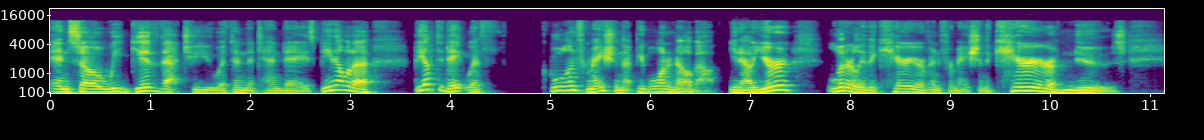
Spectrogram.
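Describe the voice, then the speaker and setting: Against a quiet background, a man speaks at a fairly quick pace in a medium pitch, his voice making very wide pitch swings. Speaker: real estate sales coach. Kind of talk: online coaching session. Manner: animated.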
